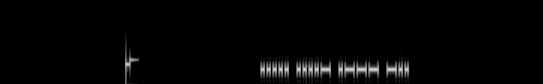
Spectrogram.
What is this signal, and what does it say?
Morse code, heard as a keyed tone, about 40 wpm, 700 Hz. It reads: 54JD
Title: Four Challenging Letter-Number Combinations 40wpm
